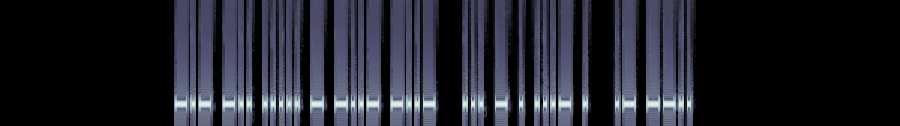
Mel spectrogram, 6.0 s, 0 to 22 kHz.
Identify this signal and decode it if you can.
Morse code, heard as a keyed tone, about 42 wpm, 700 Hz. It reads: KD5TXX STEVE AZ
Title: K1USN SST QSO Practice - 45wpm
